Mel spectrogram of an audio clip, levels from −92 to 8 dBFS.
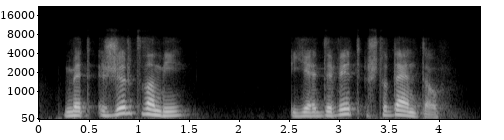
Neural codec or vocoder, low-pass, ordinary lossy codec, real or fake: codec, 16 kHz, about 1 kbps, DyCAST, with the encoder's durations; 7.2 kHz; Opus, 16 kbps; fake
